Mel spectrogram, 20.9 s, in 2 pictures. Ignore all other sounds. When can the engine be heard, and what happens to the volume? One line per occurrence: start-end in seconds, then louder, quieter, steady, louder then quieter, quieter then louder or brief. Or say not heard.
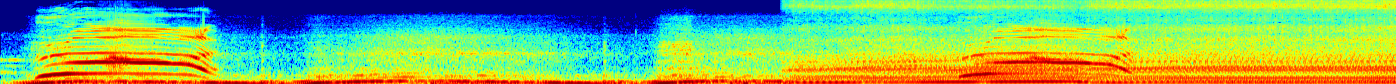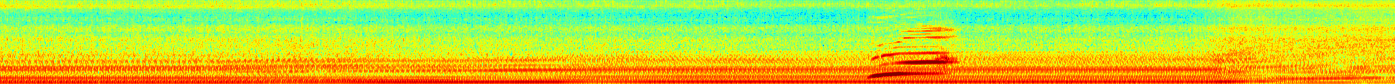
0.0-20.9 steady.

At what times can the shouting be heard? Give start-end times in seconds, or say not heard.
0.2-1.6, 7.2-8.6, 16.9-17.7.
